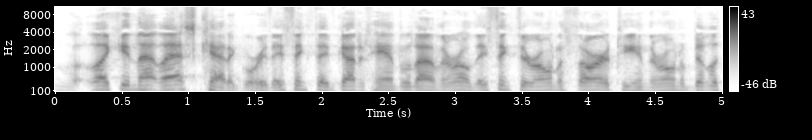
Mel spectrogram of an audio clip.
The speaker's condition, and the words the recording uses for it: None; typical speech.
